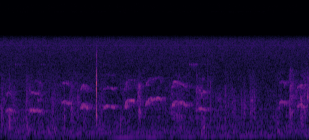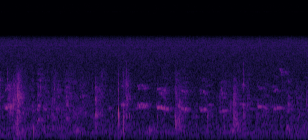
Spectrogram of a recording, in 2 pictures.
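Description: English Bulldog puppies give a chorus of high, wavering whimpers and squeaky yips.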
